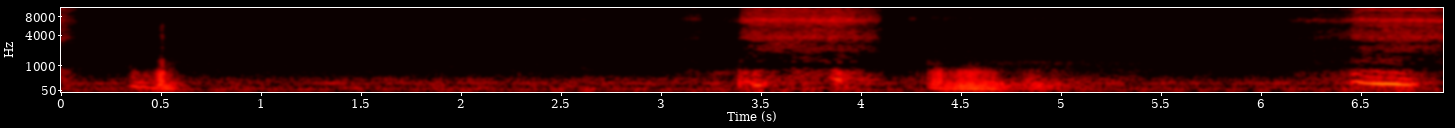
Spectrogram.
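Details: Leo, a French Bulldog, sleeping belly-up with front paws held together, seemingly half-awake with eyes open; throaty rattling snores and a few hissing breaths over seven seconds, quiet gaps between.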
